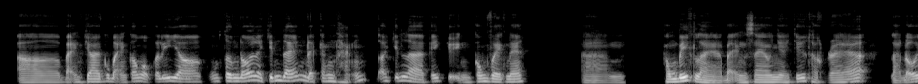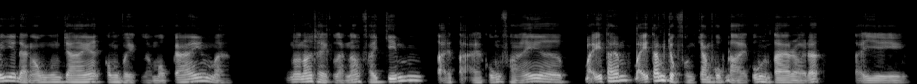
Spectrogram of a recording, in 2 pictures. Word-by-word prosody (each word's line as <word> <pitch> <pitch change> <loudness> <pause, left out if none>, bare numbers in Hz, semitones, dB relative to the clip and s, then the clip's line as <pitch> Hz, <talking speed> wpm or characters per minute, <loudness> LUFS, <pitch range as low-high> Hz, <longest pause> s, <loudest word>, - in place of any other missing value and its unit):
ờ, 105 0 -1
bạn 110 +2 -3
trai 130 +2 +3
của 145 +3 -4
bạn 105 -7 -1
có 145 - -1
một 150 - 0
cái 135 - 0
lý 150 +2 +3
do 130 -4 +2
cũng 145 - -8
tương 155 -2 +5
đối 170 +6 +4
là 190 - +4
chính 190 - +4
đáng 180 +3 +3
để 170 - +1
căng 150 -1 -2
thẳng, 135 - -5
đó - - -3
chính 165 - -1
là 150 -10 +3
cái 140 +8 -3
chuyện 105 +1 -4
công 140 +4 +2
việc 125 -4 +2
nè. 125 +2 +2 0.6
À, 90 -1 -8 0.6
hông 125 +1 +5
biết 165 +3 +10
là 100 -7 +3
làm 90 - -5
bạn 100 +2 -1
sao 105 +1 +1
nha, 110 -1 +1
chứ 145 - +3
thật 110 -6 -7
ra 105 +2 -1
á, 155 +4 +2 0.2
là - - -5
đối 145 - +3
với 170 -1 +3
đàn - - -1
ông 100 +3 -2
con 110 0 -3
trai 105 0 +1
á, 125 - 0
công 105 -1 -3
việc 90 -3 -5
là 85 - -16
một 85 -1 -7
cái 120 +9 +1
mà 90 - -4 0.6
nói 120 +3 -2
nói 135 +3 +3
thiệt 100 -4 -2
là 90 -1 -5
nó 105 +7 -2
phải 105 -2 -3
chiếm 135 +5 +3 0.4
tệ - - -1
tệ 100 0 -6
cũng 105 +3 -4
phải, 110 +8 -1
ờ, 115 -6 0 0.2
bảy, - - +2
tám 165 +5 +2
bảy, - - +3
tám 175 +3 +6
chục - - +3
phần 95 - -9
trăm 110 +2 0
cuộc 105 0 -3
đời 90 0 -2
của - - -3
người 125 -3 0
ta 100 0 +4
rồi 95 -3 -2
đó, - - +2 0.4
tại 90 - -8
vì 90 -1 -2
110 Hz, 265 wpm, -23 LUFS, 100-145 Hz, 0.6 s, biết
